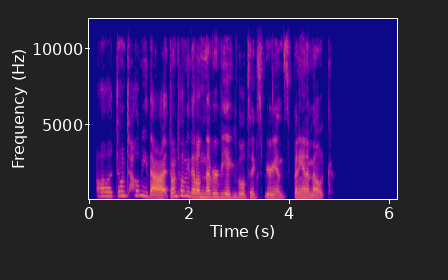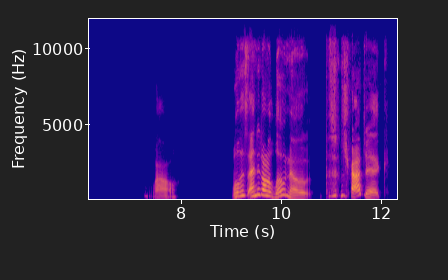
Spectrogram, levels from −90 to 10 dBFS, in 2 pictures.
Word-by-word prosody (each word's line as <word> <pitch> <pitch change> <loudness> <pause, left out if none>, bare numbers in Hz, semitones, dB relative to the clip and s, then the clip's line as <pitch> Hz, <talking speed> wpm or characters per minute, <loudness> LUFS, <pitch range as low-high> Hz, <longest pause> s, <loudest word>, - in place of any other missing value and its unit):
Oh, 275 0 -5
don't 300 0 -6
tell 320 +1 -9
me 310 -4 -7
that. 195 -6 +3
Don't 260 +3 -2
tell 315 +2 -3
me 300 -1 -6
that 240 -3 +1
I'll 230 - +3
never 220 +2 -1
be 220 -1 -6
able 215 0 -6
to - - -7
experience 195 -2 -8
banana 190 +1 -2
milk. 165 -4 -7 2.6
Wow. 245 -2 -9 1.1
Well, 260 - 0
this 325 +3 0
ended 330 +8 +5
on 335 -2 +10
a - - +4
low 275 +8 0
note. 175 - -2 0.3
This 305 +4 -7
is 320 +1 -6
tragic. - - +4
240 Hz, 135 wpm, -26 LUFS, 205-300 Hz, 2.6 s, on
